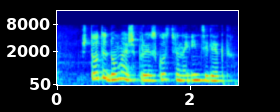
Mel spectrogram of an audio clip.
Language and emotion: Russian, positive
